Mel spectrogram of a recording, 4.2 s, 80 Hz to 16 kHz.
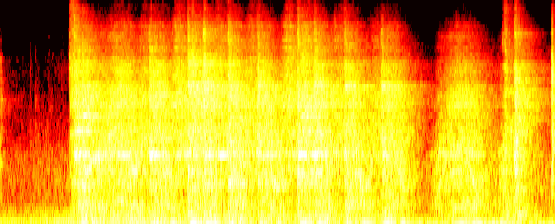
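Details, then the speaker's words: Bobcat 743 diesel skid steer, about 30 years old, glow plugs held, low battery: uneven cranking chug about three per second with brief firing attempts that never catch; air still in the fuel lines. "All right, here we go. That was close. Might still be a little air in there."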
